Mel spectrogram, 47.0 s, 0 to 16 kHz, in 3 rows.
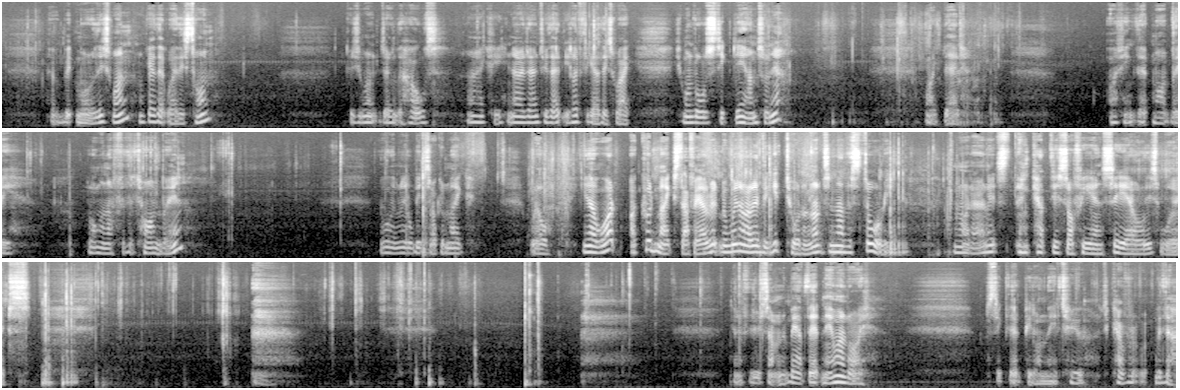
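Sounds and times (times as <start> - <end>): tape crinkling rustles: 10.4 - 13.6, 17.4 - 19.9, 20.8 - 28.5, 31.0 - 34.7, 35.6 - 37.7.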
